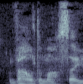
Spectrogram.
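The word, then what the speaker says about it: Valldemossa: We went to Valdemossa. Did I say that correctly? – Valdemossa, you did.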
